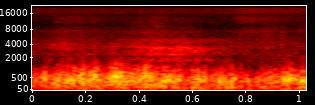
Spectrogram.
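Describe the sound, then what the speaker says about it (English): Wind buffeting an unshielded microphone outdoors in the desert, a steady low rumbling roar that fills the whole second without a break. "you're probably getting a little bit of the sound of the wind involved here"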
